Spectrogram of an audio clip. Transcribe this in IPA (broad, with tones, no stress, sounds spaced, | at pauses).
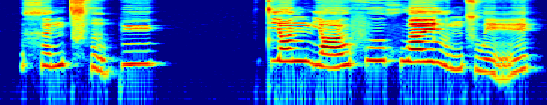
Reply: x ə˧˥ n t͡sʰ ɹ̩˨˩ p y˥ | t̪ j ɑ˥ ŋ m j ɑ˧˥ ʊ̯ f u˥ x w a˥ ɪ̯ l ʊ˧˥ ŋ s w ḛ˨˩˦ ɪ̯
